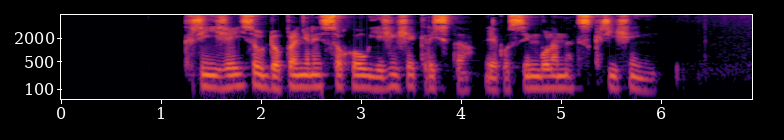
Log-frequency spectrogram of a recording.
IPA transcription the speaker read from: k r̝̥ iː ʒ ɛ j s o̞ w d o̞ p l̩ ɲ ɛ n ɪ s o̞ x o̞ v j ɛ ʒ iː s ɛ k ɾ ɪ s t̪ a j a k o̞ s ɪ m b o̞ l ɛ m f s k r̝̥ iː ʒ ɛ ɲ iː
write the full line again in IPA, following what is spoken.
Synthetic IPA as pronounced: k r̝̥ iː ʒ ɛ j s o̞ w d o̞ p l̩ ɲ ɛ n ɪ s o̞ x o̞ w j ɛ ʒ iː ʃ ɛ k ɾ ɪ s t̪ a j a k o̞ s ɪ m b o̞ l ɛ m f s k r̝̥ iː ʃ ɛ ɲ iː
